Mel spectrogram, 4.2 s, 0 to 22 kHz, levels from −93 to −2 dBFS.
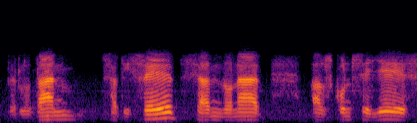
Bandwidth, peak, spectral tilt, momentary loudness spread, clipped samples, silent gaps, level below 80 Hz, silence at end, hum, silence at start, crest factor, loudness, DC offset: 4.1 kHz; -10 dBFS; -8 dB/octave; 16 LU; under 0.1%; none; -74 dBFS; 0 s; none; 0.1 s; 20 dB; -28 LUFS; under 0.1%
